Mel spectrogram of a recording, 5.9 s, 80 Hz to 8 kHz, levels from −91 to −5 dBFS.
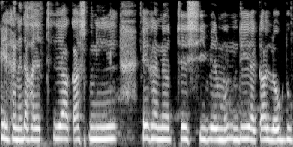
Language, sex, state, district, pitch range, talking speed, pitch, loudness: Bengali, male, West Bengal, Dakshin Dinajpur, 225-245 Hz, 135 wpm, 235 Hz, -11 LUFS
